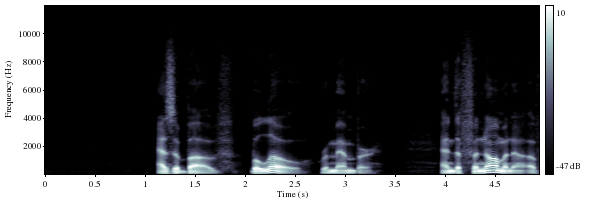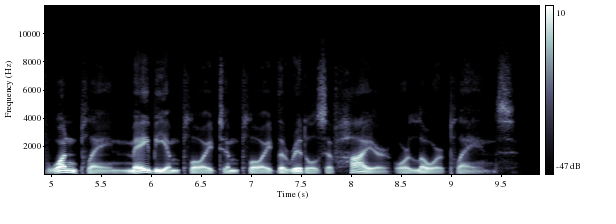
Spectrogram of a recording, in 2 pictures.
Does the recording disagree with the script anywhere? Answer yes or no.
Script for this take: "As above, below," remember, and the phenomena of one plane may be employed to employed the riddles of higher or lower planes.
no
